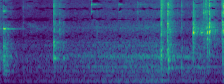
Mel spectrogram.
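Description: A few light clicks of a spoon against a steel mixing bowl, one about half a second in and a small cluster near the end, over a faint steady low hum.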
